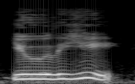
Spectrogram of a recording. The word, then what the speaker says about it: Julii: Filius est, this is referring to Marcus being the son of Julii. Now, Julii has a long I because Julii is now in the genitive.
